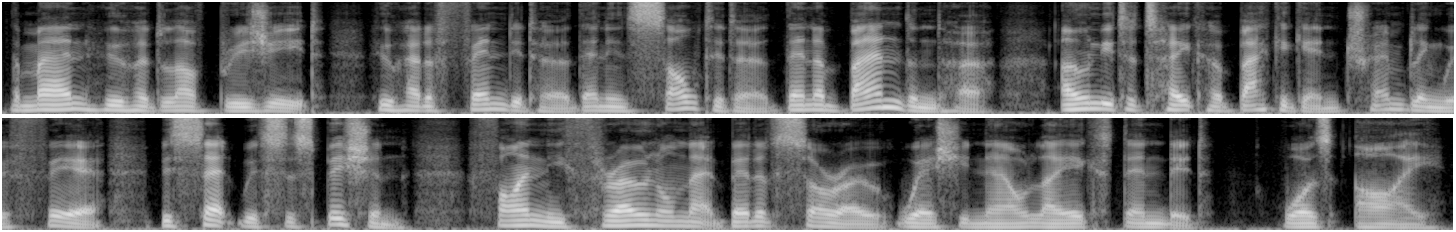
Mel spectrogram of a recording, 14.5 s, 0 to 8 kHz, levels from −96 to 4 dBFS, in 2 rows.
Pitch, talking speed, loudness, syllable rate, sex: 105 Hz, 175 wpm, -18 LUFS, 5.0 syllables/s, male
